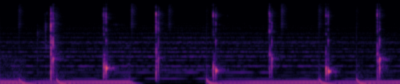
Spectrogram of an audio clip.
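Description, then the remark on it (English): A machine lever, after being pulled, ticks steadily, roughly seven sharp clicks about half a second apart, over a low mechanical hum that briefly cuts out midway. No one speaks. “Okay, so you you pull the lever, and there's a ticking sound. You hear a ticking sound.”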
